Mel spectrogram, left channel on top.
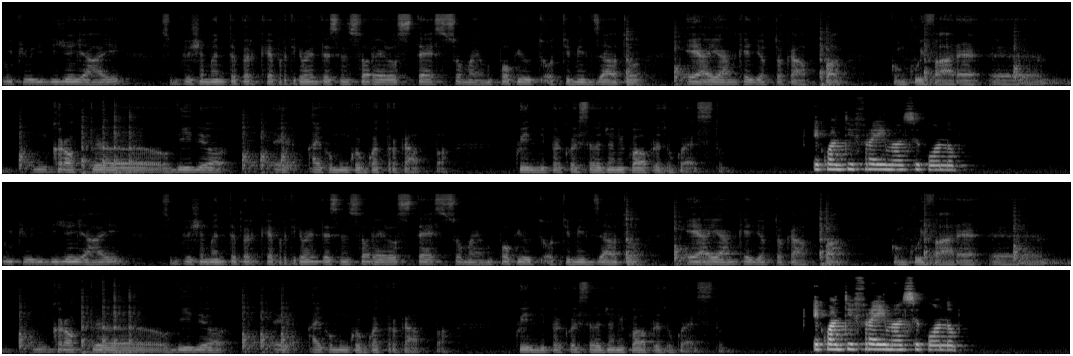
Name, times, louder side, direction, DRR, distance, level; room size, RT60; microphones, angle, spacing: voice 1, 0.0-8.5 8.9-13.0 13.4-15.5 15.8-18.0, left 1 dB, 10° left, 0.9 m, -41 dB
Fireworks, 6.2-7.2 8.2-9.6 10.1-10.6 10.9-12.2 13.1-13.6, right 1 dB, 25° right, 3.9 m, -45 dB
voice 2, 18.8-20.3, right 4 dB, 85° right, 0.6 m, -26 dB
18.0 x 7.1 x 3.8 m
head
